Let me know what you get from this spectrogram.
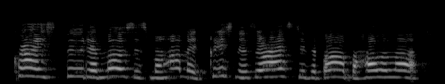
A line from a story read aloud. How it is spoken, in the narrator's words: the children all shouted at once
